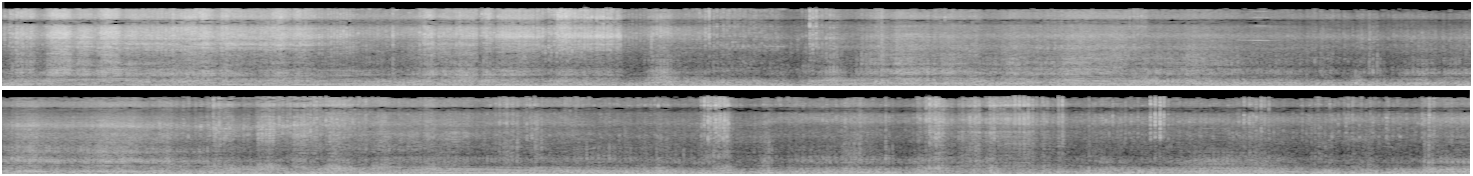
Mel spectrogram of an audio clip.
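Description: A group of Harley-Davidson V-twin cruiser motorcycles running together, idling and revving as they pull away one after another, with the engine pitch rising and falling.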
